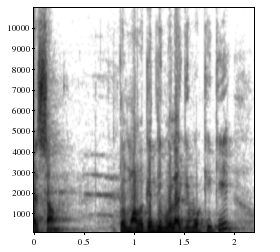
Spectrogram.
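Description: A man's narrating voice: a short syllable, a brief pause, then about a second of speech with drawn-out vowels.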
